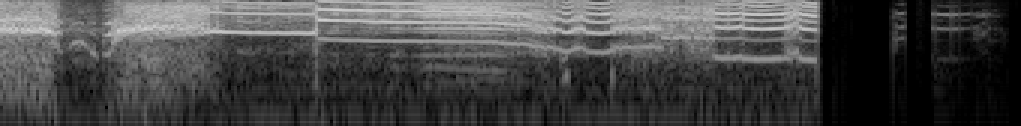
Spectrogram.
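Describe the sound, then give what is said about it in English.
A screaming and crying sound effect: loud, shrill screaming and crying that wails almost continuously for about four seconds with a wavering pitch, then cuts off abruptly, leaving a couple of faint, brief whimpers. “She starts screaming.”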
